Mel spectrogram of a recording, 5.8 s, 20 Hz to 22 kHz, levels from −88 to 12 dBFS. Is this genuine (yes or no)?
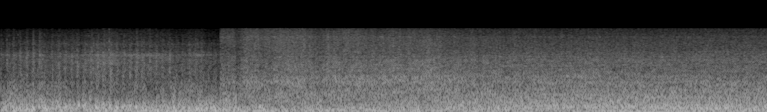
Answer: no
